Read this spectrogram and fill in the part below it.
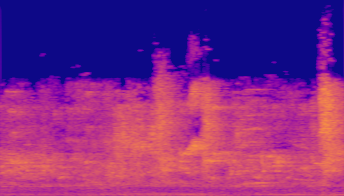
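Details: Budgerigar song to encourage mating: scratchy, continuous chattering with a short squeaky note in the middle and a sharp high squeal at the close.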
